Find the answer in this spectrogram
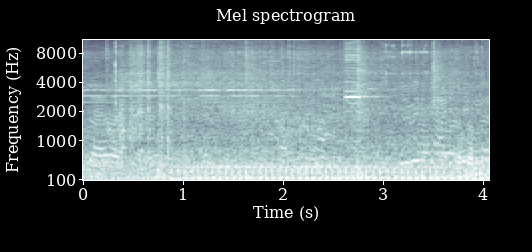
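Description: KTM RC single-cylinder motorcycle engine idling steadily, building over about the first second and then settling into an even, rapid beat.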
